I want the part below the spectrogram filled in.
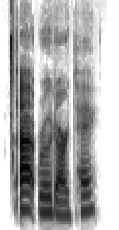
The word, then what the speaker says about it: Rodarte: Rodart or Dior? – Rodarte. – Rodarte, sorry. – Rodarte. – Rodarte. I always said it wrong.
